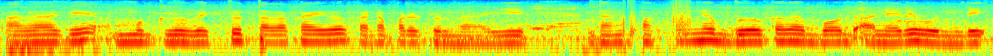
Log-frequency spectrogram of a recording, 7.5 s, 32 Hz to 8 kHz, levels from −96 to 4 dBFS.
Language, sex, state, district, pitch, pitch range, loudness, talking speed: Telugu, male, Andhra Pradesh, Sri Satya Sai, 135 Hz, 130-145 Hz, -15 LUFS, 95 wpm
